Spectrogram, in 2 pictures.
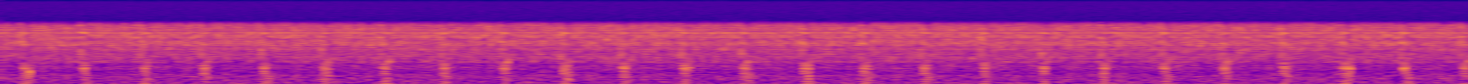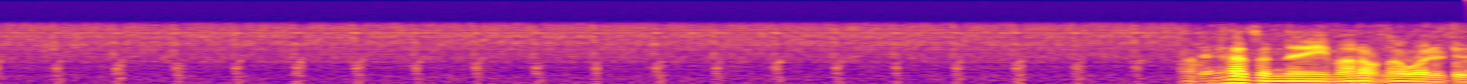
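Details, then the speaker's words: Steady, regular, soft heart thumps with a faint hum behind them; normal lub-dub heart sounds of a beating heart. "What's it called? Lub dub? Is that technical, or is that just what it sounds like?"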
